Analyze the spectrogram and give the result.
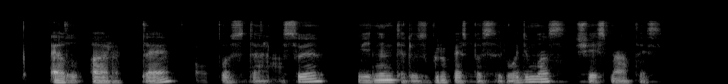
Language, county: Lithuanian, Tauragė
